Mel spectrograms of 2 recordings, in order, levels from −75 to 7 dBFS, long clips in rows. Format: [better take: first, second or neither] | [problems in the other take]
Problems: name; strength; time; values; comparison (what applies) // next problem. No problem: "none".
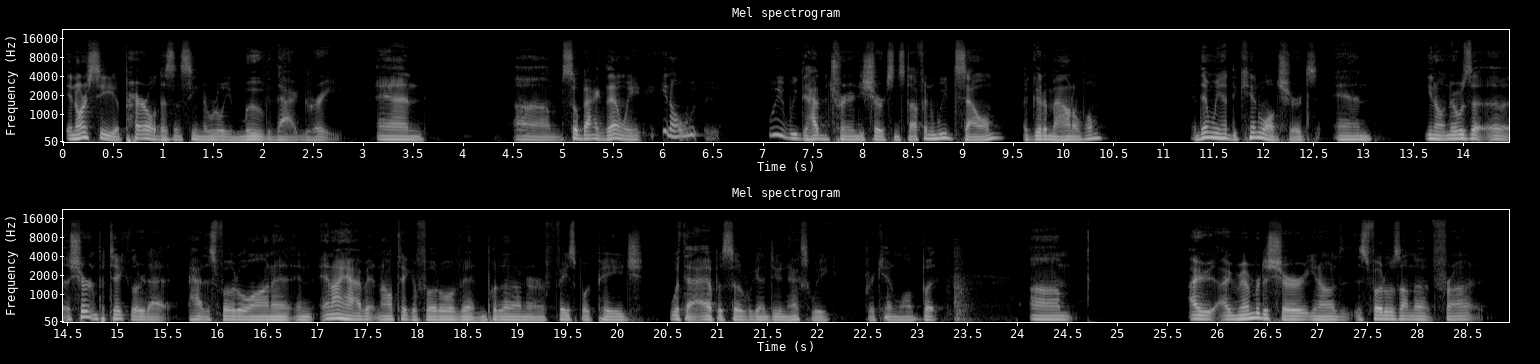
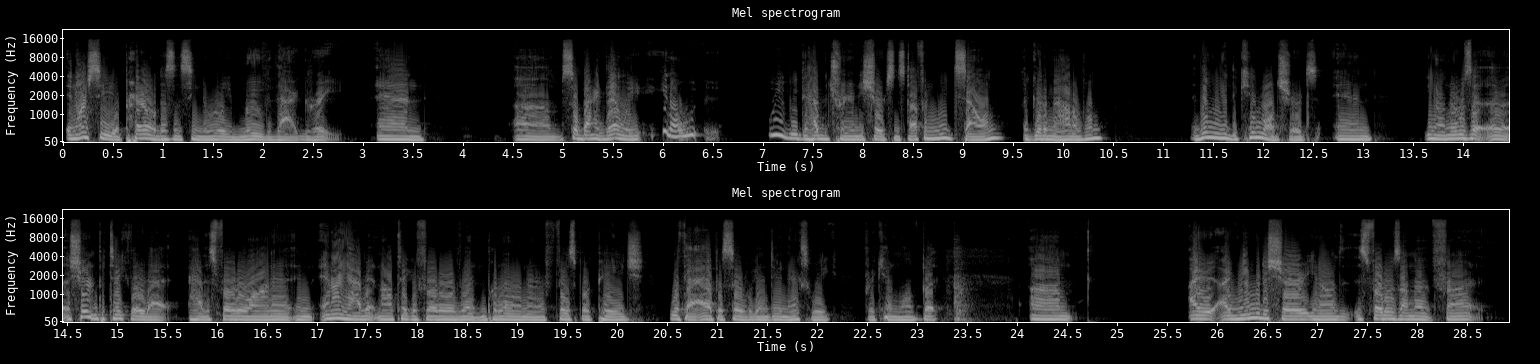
first | distortion; heavy; 6 dB below the speech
